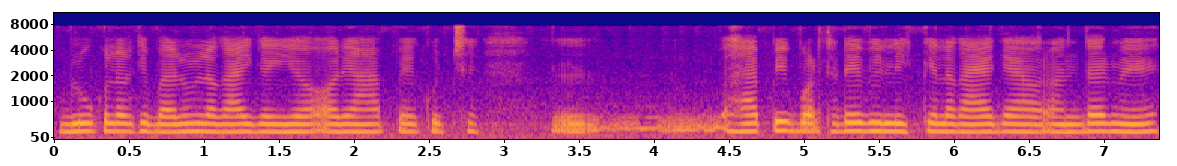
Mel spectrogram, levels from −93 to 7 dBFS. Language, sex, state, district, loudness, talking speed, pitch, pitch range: Hindi, female, Maharashtra, Chandrapur, -15 LUFS, 195 wpm, 205 Hz, 200-215 Hz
